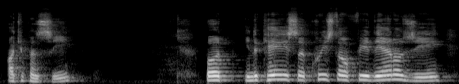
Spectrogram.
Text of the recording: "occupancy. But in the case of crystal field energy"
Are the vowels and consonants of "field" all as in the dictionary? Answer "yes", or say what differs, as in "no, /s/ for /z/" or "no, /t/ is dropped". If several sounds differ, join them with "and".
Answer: no, /l/ is dropped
